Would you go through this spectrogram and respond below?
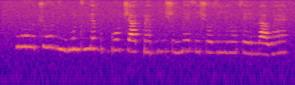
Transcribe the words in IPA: w oː˦ t͡ʃ oː˦ d ĩ˨ ɡʷ ũ˦ d ə˦ ŋ ɛ˦ b ə˨ ɡ͡b oː˦ t͡ʃ aː˧ k͡p ɛ̃˧ ɓ iː˨ ʃ ə˨ ŋ eː˦ s i˨ ʃ o˧ z iː˧ l ũ˧ s eː˧ n aː˨ w ɛ̃˦

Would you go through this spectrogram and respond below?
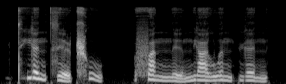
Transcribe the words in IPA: t̪ʰ j ɛ˥˩ n t͡s ḛ˨˩ ɪ̯ ʈ͡ʂʰ u˥˩ | f a˥˩ n n̪ ḛ˨˩ ɪ̯ n̪ j ä˥˧ l w ə˥˧ n p ɥ ɛ˥˩ n

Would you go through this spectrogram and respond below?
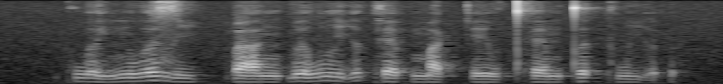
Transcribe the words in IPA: k w ə˧˩ j n u˨˦ ə̯ z i˨˩ k̚ ɓ a˨˩ ŋ ɓ ə˨˦ w l ḭ˧˥ ə̯ k ɛ˨˩ p̚ m a˨˩ k̚ ʔ e˨˩ w t̪ʰ ɛ˨˩ m t̪ ə˦˥ t̚ k w ḭ˧˨ ə̯ ʔ

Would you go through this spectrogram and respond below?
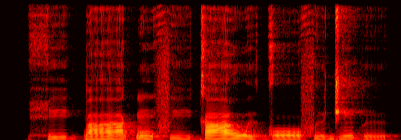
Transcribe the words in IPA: h iː˧ k͡p aː˨˦ k͡p ũ˧ f iː˧ k aː˦ w ɨ˨ ɡ oː˨ f ɨ˧ d͡ʒ ĩ˦ p ɨ˨

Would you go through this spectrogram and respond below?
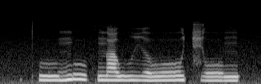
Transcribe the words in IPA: pʰ uː˩ m uː˥˨ k̚ n a˧ w ʋ i˧˩ ə̯ ʋ oː˧˥ t͡ɕ oː˧ ŋ

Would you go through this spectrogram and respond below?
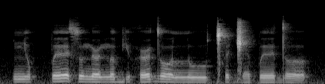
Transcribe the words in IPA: ɲ ɤ pː ɘː s u n ə˞ n ɤ bʲ u h ə˞ d oː lː uː ǀʰ ɘ ɡ͡ǁ ɛ p ɘː d ɤ

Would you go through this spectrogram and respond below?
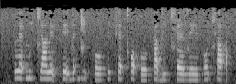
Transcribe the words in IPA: l ɛ˦ ʔ m ḭ˦˨ t͡ɕ ä˦ l ḛ˦˨ pʰ ḛ˦˨ ɪ̯ d ɛ˦ ʔ d͡ʑ ʊ˦ ʔ pʰ o˨ ʊ̯ k ɪ˦ ʔ kʰ ɛ˦ ʔ kʰ ɔ̰˦˨ h o˨ ʊ̯ k ä̰˦˨ d i˨ t͡ɕʰ ɛ˨ z e˨ ɪ̯ ɡ ɔ˦ t͡ɕʰ ä˦ ʔ

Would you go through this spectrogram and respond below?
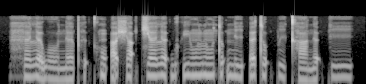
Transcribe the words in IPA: h ɛ˦ l ɛ̰˦˨ w o˨ ʊ̯ n ɛ˨ pʰ ɪ˦ ʔ kʰ ũ˦˨ ʔ ä̰˦˨ ʃ ä˦ ʔ t͡ɕ ɛ˦ l ɛ˦ ʔ ɡ ʊ˦ ʔ j ũ˦ l ũ˦ t ʊ˦ ʔ n i˨ ʔ ɛ̰˦˨ t ʊ˦ ʔ p i˨ kʰ ä˨ n ɛ˦ ʔ k i˦

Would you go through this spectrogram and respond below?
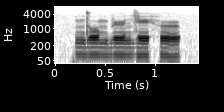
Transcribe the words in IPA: n d oː m b øː n z eː h ɵ

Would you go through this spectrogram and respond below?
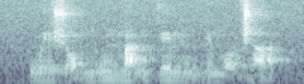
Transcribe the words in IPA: w e˧ ʃ ɔ˨ m i˧ w ũ˦ m a˦˨ ɾ ũ˨˦ k e˦ m ũ˧ ɡ͡b e˨ m ɔ˨ d͡ʒ a˨

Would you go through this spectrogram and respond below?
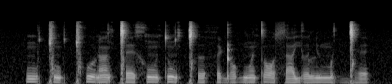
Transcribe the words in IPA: m u˦ ǀ ũ˨˦ ʔ ǀʰ u˥˨ ɽ ã˦ ǀ ɛ˧˩ x ũ˦ t ũ˥˨ ǀʰ ə˨˦ h ə˧˩ ɖ ɔ˨˦ ɡʷ ɛ̃˦ t ɔ˥˨ s a˨˦ j ə˨˦ l y˦ m ə˥˨ ɡ͡ǀ ɛ˧˩

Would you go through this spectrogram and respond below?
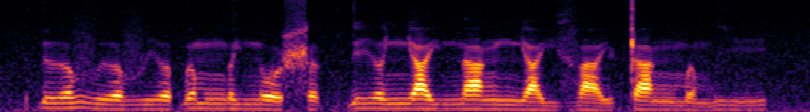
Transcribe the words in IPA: ɗ ɨ˧˥ ə̯ v ɨ˨˩ ə̯ v i˨˩ ə̯ ɓ ə˧ m ŋ ə˧ j n o˨˩˦ ʂ ə˨˩ k̚ ɗ i˧ ə̯ ɲ a˧ j n a˧ ŋ ɲ a˨˩ j v a˨˩˦ j ʈ a˧ ŋ m ə˨˩˦ m ɣ i˧˥

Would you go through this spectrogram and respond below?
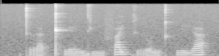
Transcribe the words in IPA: t r a˨˩ t̚ kʰ l e˨˩ n d iː˩˦ f a˥˩ j k r o˩˦ n kʰ l i˦˥ a̯

